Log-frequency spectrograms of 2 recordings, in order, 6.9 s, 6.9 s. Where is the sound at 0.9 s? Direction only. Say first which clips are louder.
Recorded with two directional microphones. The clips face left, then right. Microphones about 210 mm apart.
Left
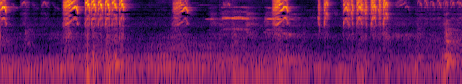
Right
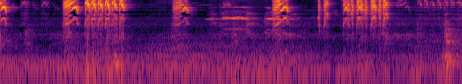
Left 1 dB; 35° left (ahead or behind).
